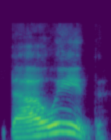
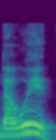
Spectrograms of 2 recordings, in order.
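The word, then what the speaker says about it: דָּוִד: es un pueblo semita ellos a la bab la pronuncian como u y ellos dicen dawid Ellos dicen dawid el rey dawid s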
